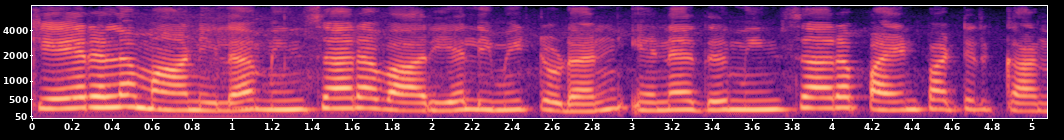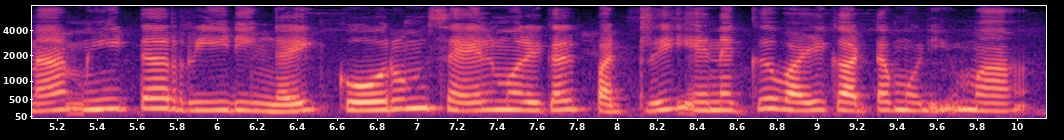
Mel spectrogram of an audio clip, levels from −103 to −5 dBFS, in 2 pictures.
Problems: constant background noise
